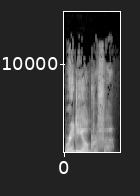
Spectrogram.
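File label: "radiographer", British English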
